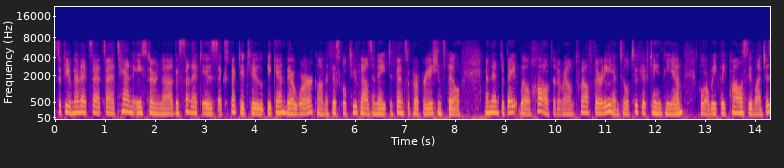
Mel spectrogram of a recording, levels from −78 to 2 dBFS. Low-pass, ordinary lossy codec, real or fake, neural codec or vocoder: 7.2 kHz; AAC, 32 kbps; fake; codec, 44.1 kHz, 2.6 kbps, DAC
